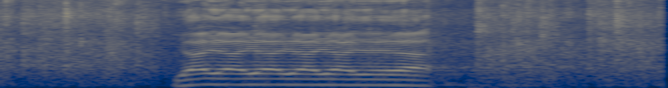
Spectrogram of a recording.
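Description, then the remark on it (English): A church audience claps steadily in a dense patter. Midway, a single voice cuts in with a loud, sustained held note for about a second, then the clapping carries on alone. “The way you are clapping, I don't think you believe the way.”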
